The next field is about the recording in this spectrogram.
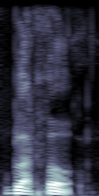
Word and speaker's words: Black Thought: Black Thought. – Thought as in I was thinking. Like thinking. – Yeah. – Okay. Yeah. The way you're pronouncing it was almost like Black Thought.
